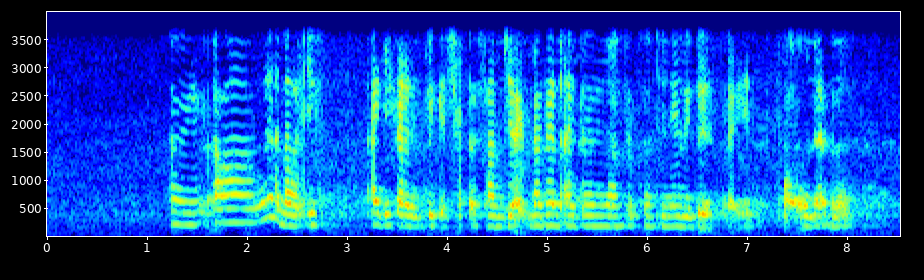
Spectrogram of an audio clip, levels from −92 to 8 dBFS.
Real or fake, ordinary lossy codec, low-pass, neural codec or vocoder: fake; none; 3.6 kHz; codec, 44.1 kHz, 3.4 kbps, Pupu-Codec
